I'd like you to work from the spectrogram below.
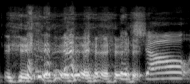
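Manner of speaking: laughing through the words. Real, not acted. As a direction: laugh while you praise them. Laughing while praising team.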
